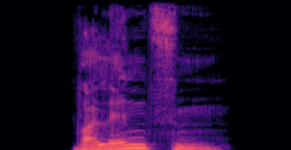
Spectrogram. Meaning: plural of Valenz
- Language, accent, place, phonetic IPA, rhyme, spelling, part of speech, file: German, Germany, Berlin, [vaˈlɛnt͡sn̩], -ɛnt͡sn̩, Valenzen, noun, De-Valenzen.ogg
